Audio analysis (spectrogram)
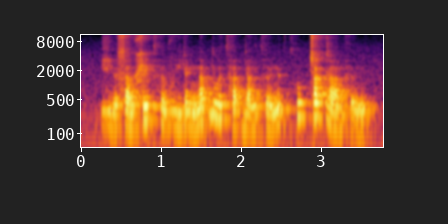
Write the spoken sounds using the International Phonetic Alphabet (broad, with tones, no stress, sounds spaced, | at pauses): ɣ i˨˩˨ ə̯ s a˨˩ w ʂ e˧˥ t̪ʰ ə˨˩˨ w v i˨˩˨ j ɛ˨˩ ŋ n a˦˥ t̚ j u˧ ə̯ t̪ʰ a˨˩ t̚ j a˨˩˨ ŋ t̪ʰ əː˨˩˨ n ə˦˥ k̚ t̪ʰ u˦˥ p̚ c a˦˥ k̚ ɣ aː˨˩ m h ə˨˩˨ ŋ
